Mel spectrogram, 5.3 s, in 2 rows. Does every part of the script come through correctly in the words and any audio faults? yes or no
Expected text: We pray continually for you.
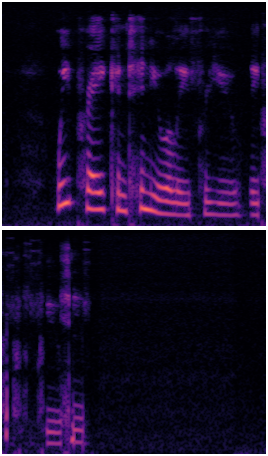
no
